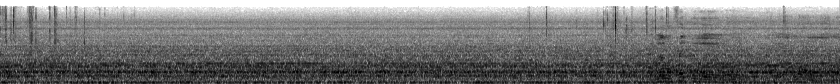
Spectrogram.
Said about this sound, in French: C'est une soufflerie là pour l'entendre. C'est l'aspiration. C'est pour maintenir le papier en route. Alors si tu veux là c'est moins quand c'est en bas ça aspire vraiment, quand c'est en haut ça relâche un peu pour pouvoir enlever le papier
